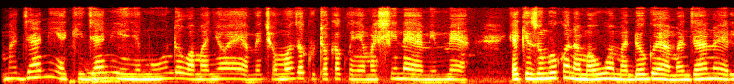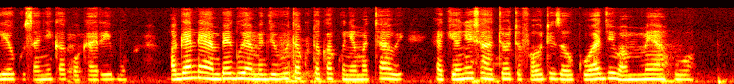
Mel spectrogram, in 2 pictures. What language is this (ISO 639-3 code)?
swa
